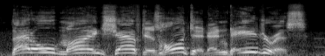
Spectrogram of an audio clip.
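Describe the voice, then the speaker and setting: Putting on a character voice, a man speaks at a fairly slow pace with an extremely high pitch. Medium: read story. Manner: folksy, jovial.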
